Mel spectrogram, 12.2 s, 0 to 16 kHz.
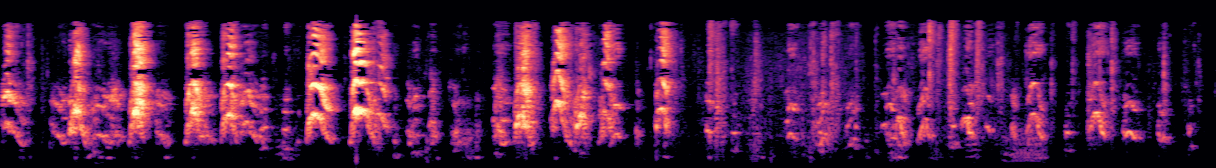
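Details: Entlebucher Mountain Dog litter, 21 days old, born 28 December 2013; steady overlapping yelps and squeaky cries from several puppies, louder and spaced in the first half, softer and busier later.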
